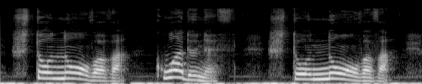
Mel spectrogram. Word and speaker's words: что нового: Что нового? Attention à la terminaison ого qui ne se prononce pas de cette manière-là.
